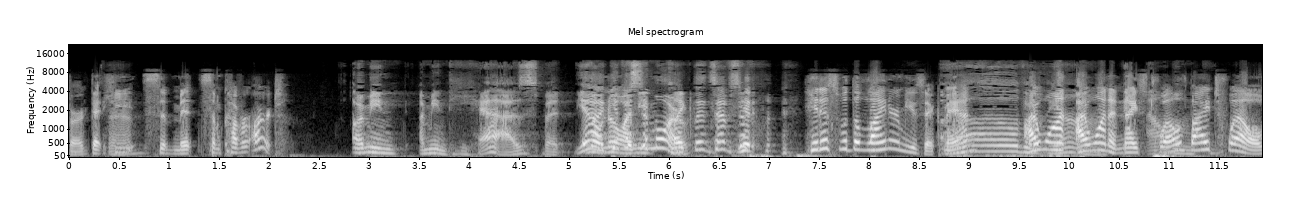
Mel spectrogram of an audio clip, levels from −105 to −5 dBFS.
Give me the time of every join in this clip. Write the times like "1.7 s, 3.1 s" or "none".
none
